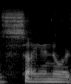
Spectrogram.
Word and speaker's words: Sayannor: It's called Sayannor Village. How did I come up with this name? I don't know. Oh yeah, yeah. It's basically Saiyan from Dragon Ball Z with an extra syllable on the end.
